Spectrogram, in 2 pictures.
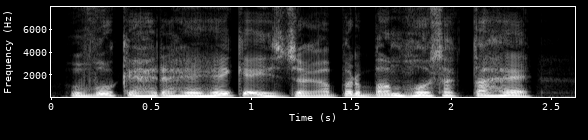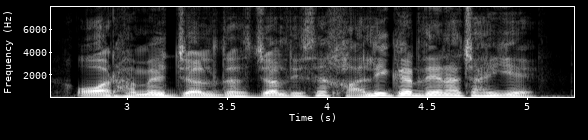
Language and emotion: Urdu, fearful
